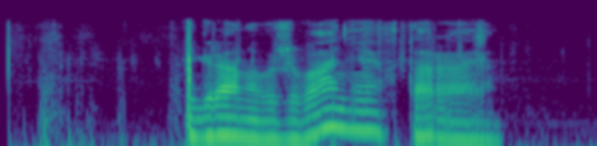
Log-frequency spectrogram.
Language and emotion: Russian, neutral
